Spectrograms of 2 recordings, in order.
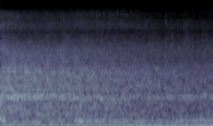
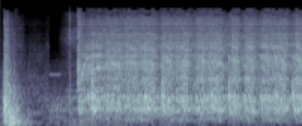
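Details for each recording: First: Ford Escort that sat two years, new battery, after initial start-up knock from low oil pressure in variable cam timing system cleared: low even idle hum, no tapping or knocking, running smoothly. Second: Ford Escort with Zetec engine, first start after sitting almost two years: cranks and catches with a harsh rapid knocking for a few seconds, not really sounding like rod knock, from oil drained out of the variable valve timing system.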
